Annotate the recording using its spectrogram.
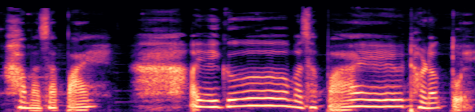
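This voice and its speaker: A crafty wise man moaning and dragging out his words over a pretend sore foot, as a woman storyteller puts him on. He speaks slowly, with a mellow, unhurried voice and a hint of mischief in the groans. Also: medium pitch, fairly even intonation, gravelly, soft background music. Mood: sly complaining. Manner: groaning, drawn-out complaints. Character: sly wise man feigning a painful foot.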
